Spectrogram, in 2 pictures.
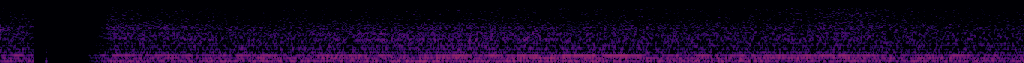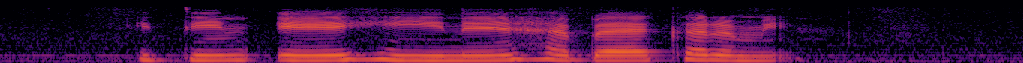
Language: Sinhala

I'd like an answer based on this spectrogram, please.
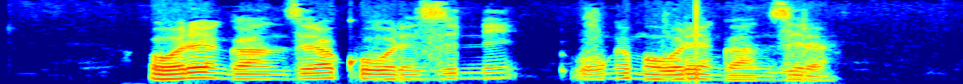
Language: Kinyarwanda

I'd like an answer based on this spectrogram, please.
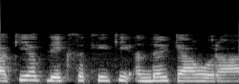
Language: Hindi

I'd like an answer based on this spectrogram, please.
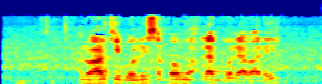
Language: Loarki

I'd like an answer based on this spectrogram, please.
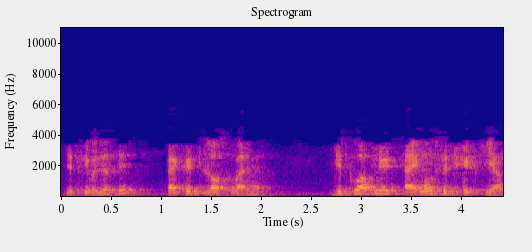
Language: Hindi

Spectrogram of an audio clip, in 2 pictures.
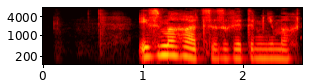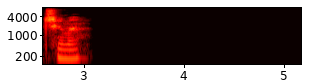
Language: Belarusian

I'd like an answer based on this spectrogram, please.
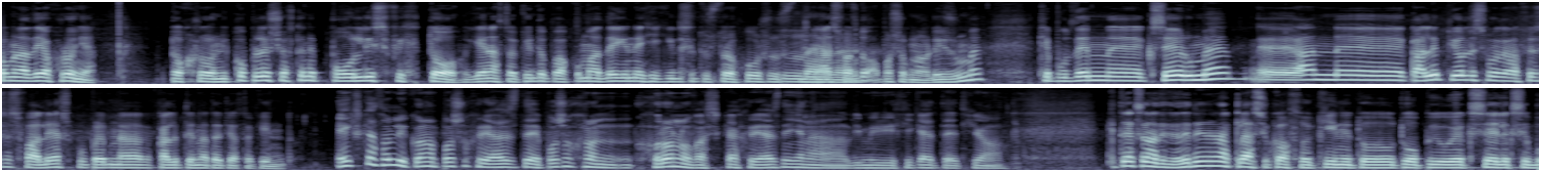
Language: Greek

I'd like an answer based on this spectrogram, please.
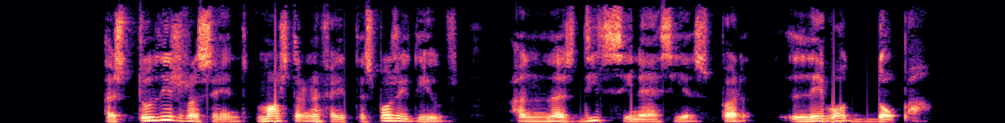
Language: Catalan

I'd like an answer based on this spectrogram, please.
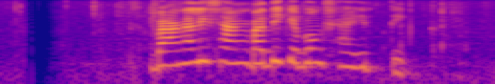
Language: Bangla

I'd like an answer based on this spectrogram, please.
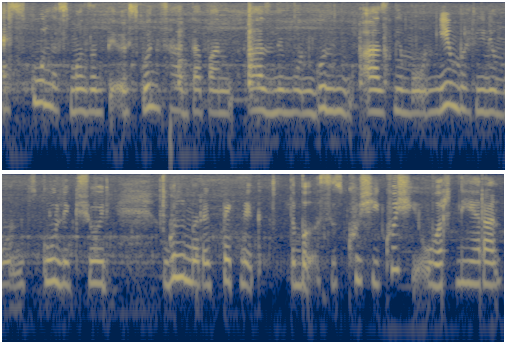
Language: Kashmiri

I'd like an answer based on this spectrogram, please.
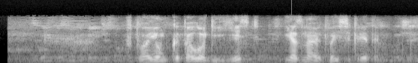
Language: Russian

